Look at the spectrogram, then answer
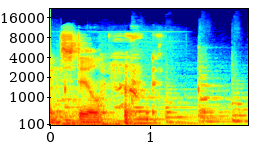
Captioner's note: laughs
